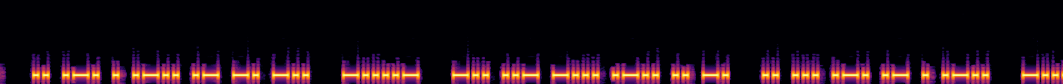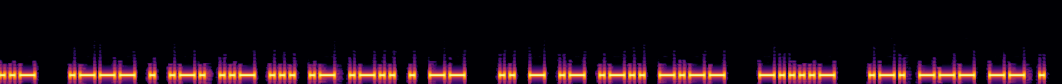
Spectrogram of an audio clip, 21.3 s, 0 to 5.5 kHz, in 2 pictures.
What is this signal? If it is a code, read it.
Morse code, heard as a keyed tone, about 24 wpm, 600 Hz. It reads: IRELAND - DUBLIN ISRAEL - JERUSALEM ITALY - ROME
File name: CW / Practice / NationalCapitals24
